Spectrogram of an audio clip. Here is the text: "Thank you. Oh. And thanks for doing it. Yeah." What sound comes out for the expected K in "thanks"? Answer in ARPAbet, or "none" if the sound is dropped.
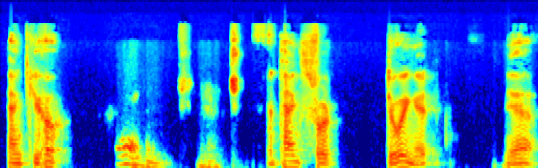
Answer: K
